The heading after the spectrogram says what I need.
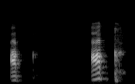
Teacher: syiddah pertama-tama masuk ke dalam makhraj kaf, lalu hembuskan napas sambil meregangkan makhraj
